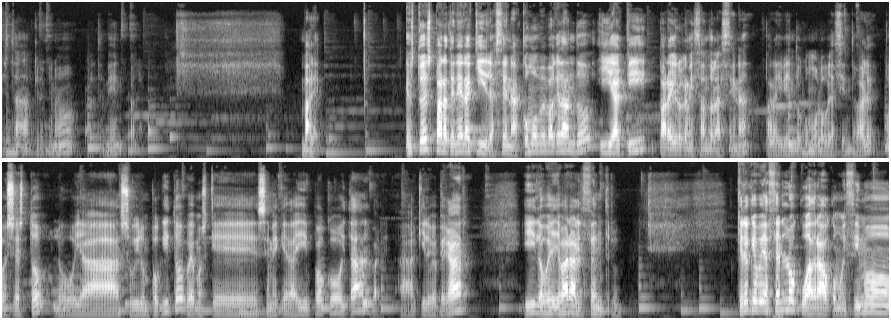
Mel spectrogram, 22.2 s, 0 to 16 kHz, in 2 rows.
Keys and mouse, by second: 0.0 click, 0.5 click, 1.5 click, 1.9 n, 2.4 n, 4.4-4.8 shift+middle drag, 4.9-5.7 ctrl+middle drag, 8.4-9.5 middle drag, 10.6 right click, 12.5 middle click, 13.4-14.6 drag, 14.9 middle click, 15.7-17.2 drag, 17.9 middle click, 18.6-21.0 drag, 22.0 click.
